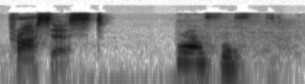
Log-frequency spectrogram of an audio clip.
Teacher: that ED at the end will make a T sound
